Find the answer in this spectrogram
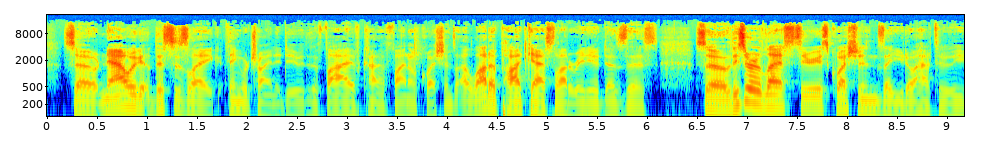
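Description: With an American accent, a man talks in an ordinary speaking voice at a medium pitch, with ordinary pitch variation, a fairly quick pace and hardly any pauses. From Texas (Arlington, Houston). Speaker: podcast interviewer. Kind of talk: interview conversation. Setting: on a university campus. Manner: casual, stumbling.

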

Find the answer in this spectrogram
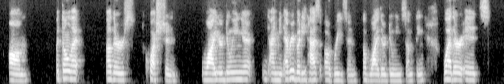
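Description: Against a quiet background, a woman speaks at a moderate pace with a medium pitch. Her intonation is fairly even, and she has an unremarkable speaking voice. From US Midwest, Michigan, Mexican-American migrant family. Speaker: mechanical engineer. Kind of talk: casual chat.

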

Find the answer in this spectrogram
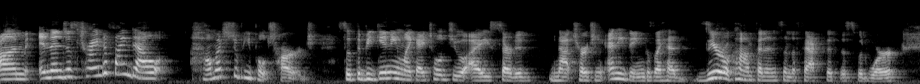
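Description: A woman speaks at a fairly quick pace with a Michigan accent, barely pausing at all. Her fairly high voice swings very widely in pitch. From Michigan, suburban Detroit. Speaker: children's book author and speaker. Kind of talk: interview.

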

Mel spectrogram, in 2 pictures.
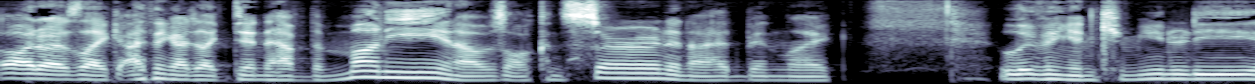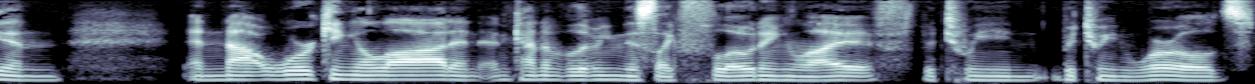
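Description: This voice has a dark, mellow tone, moves at a moderate pace, and shows ordinary pitch variation. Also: man, fairly low pitch for a man. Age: 30s. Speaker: online community manager. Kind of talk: conversational interview. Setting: studio. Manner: halting, frequent repetitions.

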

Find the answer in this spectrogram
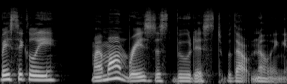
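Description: An unremarkable speaking voice at a fairly quick pace, lively in intonation, in a very clean recording with a silent background. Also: woman. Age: 30s. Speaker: podcast host and storyteller. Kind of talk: personal storytelling monologue. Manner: casual, conversational.

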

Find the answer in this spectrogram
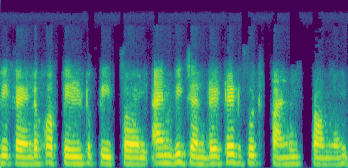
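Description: A woman speaks in an Indian accent at a fairly low pitch. Her intonation is monotone and flat. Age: 40s. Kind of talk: interview.

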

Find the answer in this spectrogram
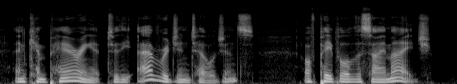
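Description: An unremarkable speaking voice moves at a fairly quick pace, with a dry, close sound, no echo, and a very clean recording with a silent background. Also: man. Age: 40s. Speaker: podcast host. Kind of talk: scripted narration.

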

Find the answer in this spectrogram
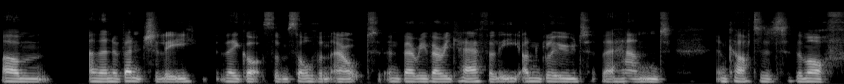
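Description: Over a quiet background, a woman speaks at a fairly slow pace in a very deep, low pitch with a monotone, flat intonation. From Scotland. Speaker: podcast co-host. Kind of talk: casual chat. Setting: remote video call.

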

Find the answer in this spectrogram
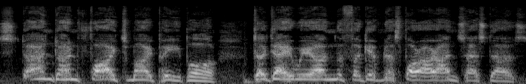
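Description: A man bellows in a high-pitched, put-on character voice at a moderate pace. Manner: bellowing, shouting.

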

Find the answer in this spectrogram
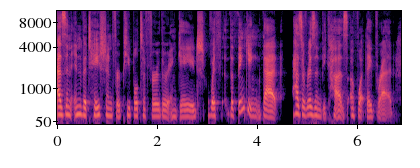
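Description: In a very clean recording with a silent background, a woman speaks. She has a General American accent and a fairly slow pace. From Anchorage, Alaska. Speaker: author and essayist. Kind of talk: casual interview.

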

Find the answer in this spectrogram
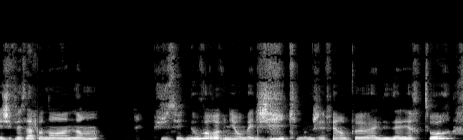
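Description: A woman's voice with ordinary pitch variation. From Belgium, Brussels. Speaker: entrepreneur. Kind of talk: interview. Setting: remote call. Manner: halting.

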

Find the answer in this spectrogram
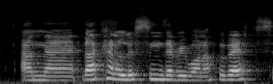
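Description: A woman with a Belfast accent. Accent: Belfast Northern Irish. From Northern Ireland, Belfast. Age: 30s. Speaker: speed dating event organiser. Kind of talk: interview.

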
